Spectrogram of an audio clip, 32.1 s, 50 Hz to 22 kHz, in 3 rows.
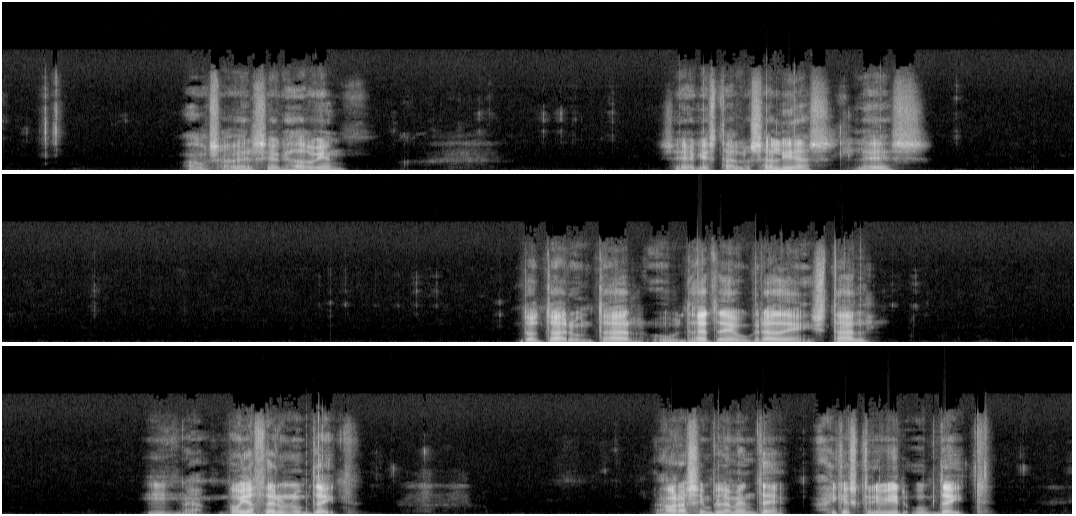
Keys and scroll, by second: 17.0 Escape, 19.1 typing, 20.3 typing, 20.7 Return, 23.6 ctrl+l, 24.6-27.0 typing, 27.9 Return.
